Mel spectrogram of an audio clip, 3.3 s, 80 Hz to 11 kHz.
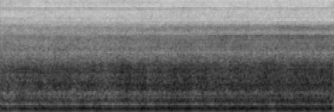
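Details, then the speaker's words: Jeep XJ setting code P0304 (cylinder 4 misfire) idles quietly under a loud, steady hiss; a torn intake/exhaust manifold gasket is causing a vacuum leak. "It's hissing pretty bad, right? So it's hissing."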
